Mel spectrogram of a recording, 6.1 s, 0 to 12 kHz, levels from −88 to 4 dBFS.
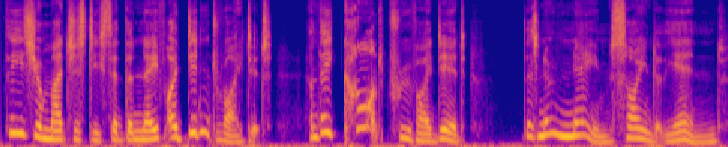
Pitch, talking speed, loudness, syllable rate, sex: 220 Hz, 225 wpm, -18 LUFS, 5.7 syllables/s, male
